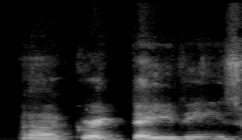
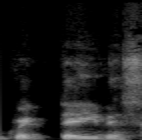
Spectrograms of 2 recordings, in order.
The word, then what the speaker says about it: Greg Davies: I've seen Greg Davies, or Greg Davis, however people want to pronounce it. I hear it pronounced both ways.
